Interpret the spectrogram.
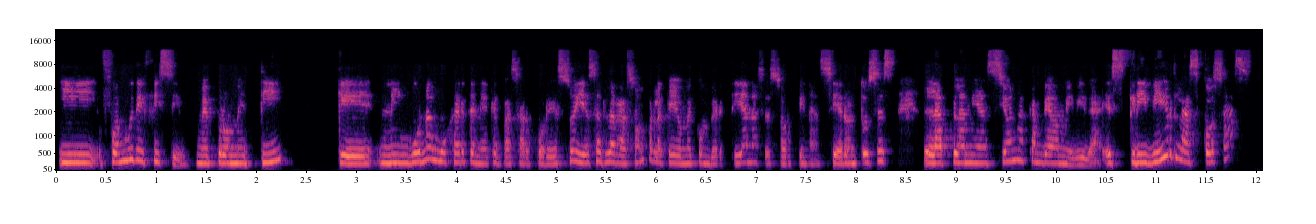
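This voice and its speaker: A woman's voice: a little high, normal speed, mellow, breathy edge, dry recording. A woman in her fifties, a financial advisor guest, answering interview questions in an earnest, personal way. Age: 50s.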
